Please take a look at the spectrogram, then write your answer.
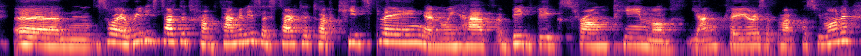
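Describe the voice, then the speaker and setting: With an Italian accent, a woman at a medium pitch talks at a moderate pace with lively intonation. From Italy. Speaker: golf course owner. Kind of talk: interview.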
